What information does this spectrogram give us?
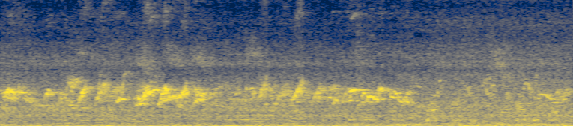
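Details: Red-whiskered bulbul singing, a dense run of quick, bright warbled chirps and twittering notes that go on almost without a break for about four seconds, over a steady low background rumble.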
